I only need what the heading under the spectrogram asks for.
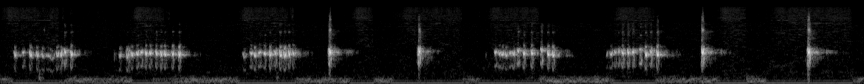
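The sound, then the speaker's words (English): A turkey call gives a soft turkey hen purr, a series of low, rolling, fluttering bursts about a second long, broken up by a few sharp clicking notes. No one speaks. “So I would do just a simple purr.”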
